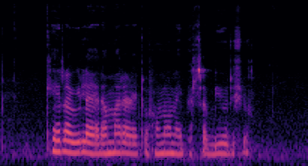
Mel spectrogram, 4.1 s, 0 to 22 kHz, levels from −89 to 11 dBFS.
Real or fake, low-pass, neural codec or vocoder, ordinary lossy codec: fake; 19.8 kHz; vocoder, 48 kHz, 128 mel bands, Vocos; none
